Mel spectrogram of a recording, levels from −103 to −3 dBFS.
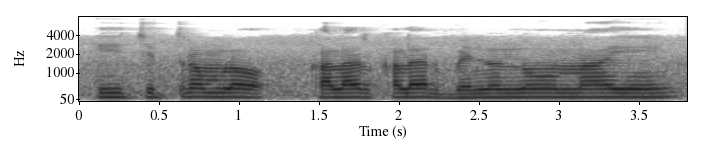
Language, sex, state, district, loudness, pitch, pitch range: Telugu, male, Telangana, Mahabubabad, -17 LUFS, 145 Hz, 140-150 Hz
